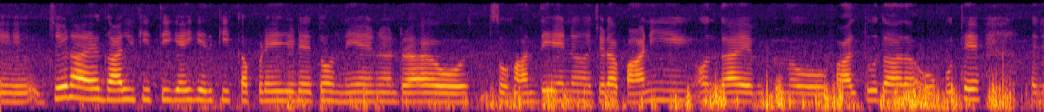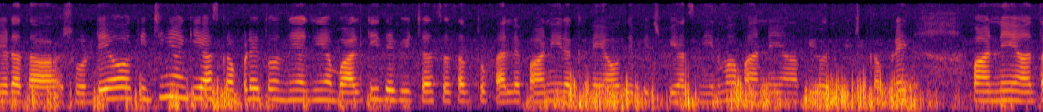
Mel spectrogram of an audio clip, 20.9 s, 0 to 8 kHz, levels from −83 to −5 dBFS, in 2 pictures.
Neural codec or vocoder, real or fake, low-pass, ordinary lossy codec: none; real; 7.2 kHz; none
